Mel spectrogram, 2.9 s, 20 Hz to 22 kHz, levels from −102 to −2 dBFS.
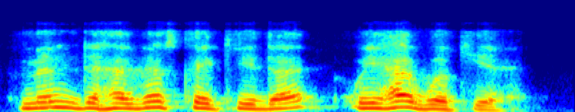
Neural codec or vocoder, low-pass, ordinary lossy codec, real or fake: codec, 16 kHz, 1.1 kbps, Voila-Tokenizer; 7.2 kHz; Opus, 32 kbps; fake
